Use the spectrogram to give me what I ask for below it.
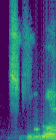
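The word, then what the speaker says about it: pseudo: सूडो में का piece silent, real force जिसको ट्रू फोर्स बोलते हैं, और सूडो फोर्स जिसको फॉल्स फोर्स बोलते हैं, इनमें फर्क क्या होता है?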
